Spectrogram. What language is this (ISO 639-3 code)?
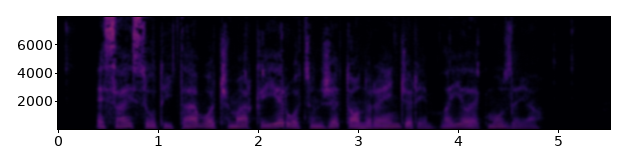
lav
